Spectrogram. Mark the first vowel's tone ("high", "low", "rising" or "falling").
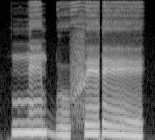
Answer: high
